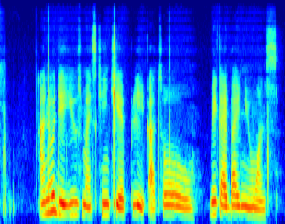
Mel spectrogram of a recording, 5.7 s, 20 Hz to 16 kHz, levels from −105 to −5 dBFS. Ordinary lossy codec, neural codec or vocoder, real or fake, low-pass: none; vocoder, 44.1 kHz, 128 mel bands every 512 samples, BigVGAN v2; fake; 14.4 kHz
